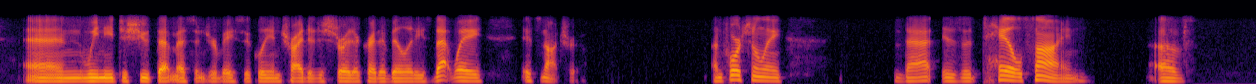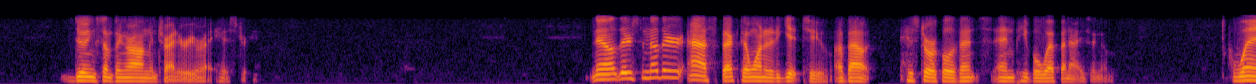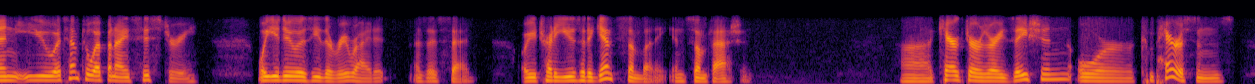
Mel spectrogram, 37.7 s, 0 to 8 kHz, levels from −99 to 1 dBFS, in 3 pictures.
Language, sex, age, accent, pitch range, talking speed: English, male, 30-49, American, 115-140 Hz, 130 wpm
